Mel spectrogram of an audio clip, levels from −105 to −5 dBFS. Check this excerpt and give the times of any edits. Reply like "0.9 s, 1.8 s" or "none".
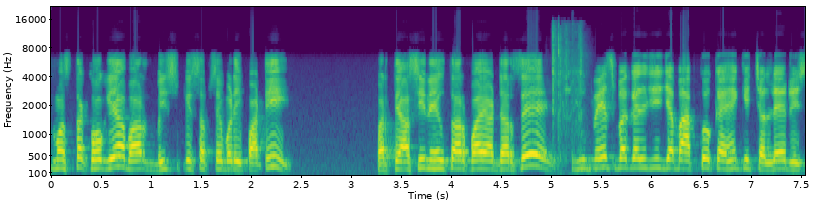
5.3 s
